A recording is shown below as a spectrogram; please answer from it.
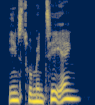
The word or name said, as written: instrumentering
